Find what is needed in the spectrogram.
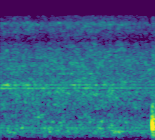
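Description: Faint steady background hiss with a thin, high, steady tone: room tone picked up by the microphone, with no distinct sound event.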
